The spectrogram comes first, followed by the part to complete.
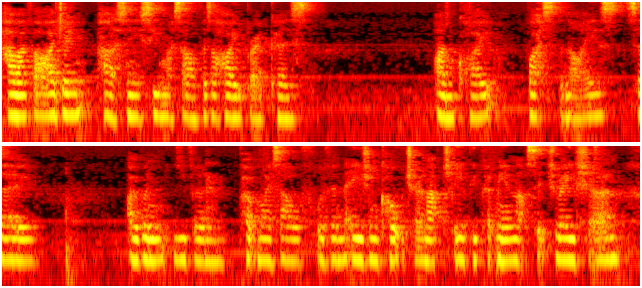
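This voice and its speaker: A woman with a British accent in a monotone, flat intonation at a moderate pace, over noticeable background noise. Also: medium pitch for a woman. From UK. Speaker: interviewee. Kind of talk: personal reflection interview.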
